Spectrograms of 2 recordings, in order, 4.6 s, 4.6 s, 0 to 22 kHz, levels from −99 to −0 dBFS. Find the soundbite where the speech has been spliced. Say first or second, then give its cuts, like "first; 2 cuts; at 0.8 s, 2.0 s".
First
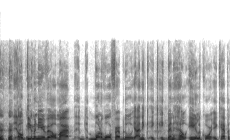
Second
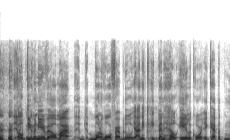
second; 1 cut; at 2.9 s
